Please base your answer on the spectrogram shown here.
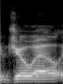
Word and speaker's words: Joel: of them yeah so Joelle it's his it looks like Joel but it's you pronounce it Joelle and Joel is Wayne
